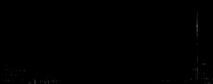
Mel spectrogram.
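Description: Near silence: faint room tone, with one short sharp click near the end.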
